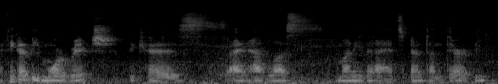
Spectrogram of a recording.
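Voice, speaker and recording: A man's very deep, low voice in a flat monotone at a moderate pace, with audible room echo and noticeable background noise. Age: 60s. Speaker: clinician in training. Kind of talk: therapy role-play demonstration. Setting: training workshop in Austin, Texas.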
